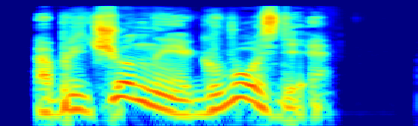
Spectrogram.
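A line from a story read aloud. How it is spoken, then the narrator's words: Joyful. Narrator (Russian): радостно произнес Денис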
